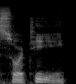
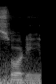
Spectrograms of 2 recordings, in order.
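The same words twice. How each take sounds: First: It is said with a French-sounding pronunciation. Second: It is said with an English-sounding pronunciation. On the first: This is how the character in the game says it. "she says sortie. Almost as if it's like a word borrowed from French" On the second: This is how the speaker usually says it. "I always pronounce it as sortie"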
